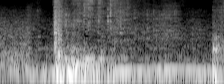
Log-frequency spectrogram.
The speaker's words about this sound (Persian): با همین صدای بسته شدن در ماشین من داخل پیکانوانتی نشستم که متعلق به همیهن زحمتکشیه که بار میوهشون رو پشت وانت زدن و بدین طریق دارن نان حلال برای خونشون میبرن.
